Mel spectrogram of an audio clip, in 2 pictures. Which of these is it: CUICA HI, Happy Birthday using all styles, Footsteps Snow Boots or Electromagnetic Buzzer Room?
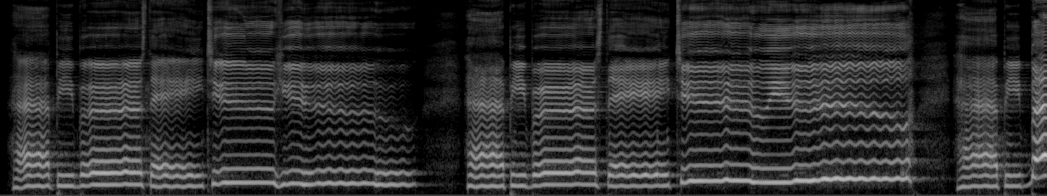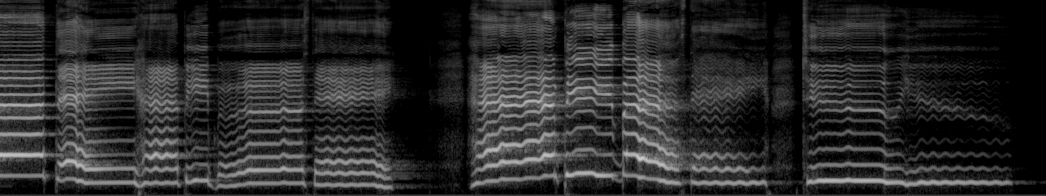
Happy Birthday using all styles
